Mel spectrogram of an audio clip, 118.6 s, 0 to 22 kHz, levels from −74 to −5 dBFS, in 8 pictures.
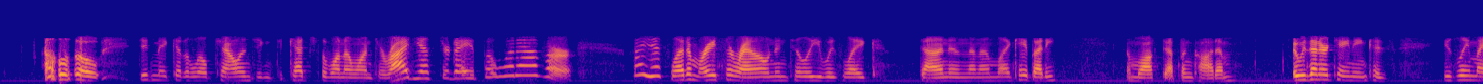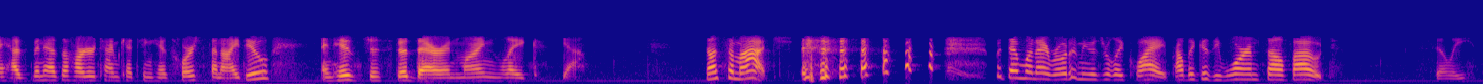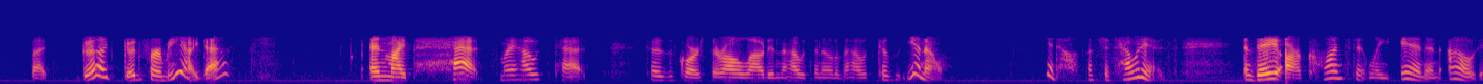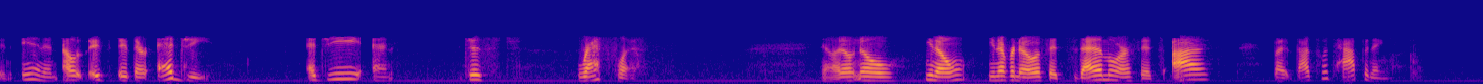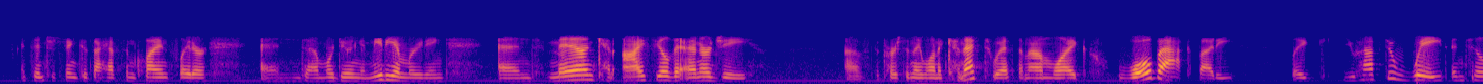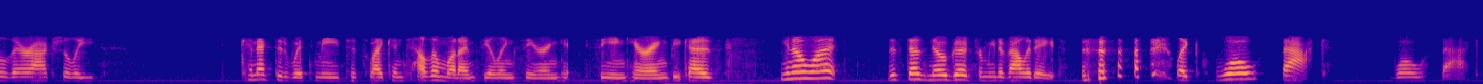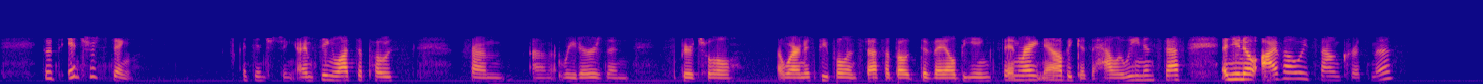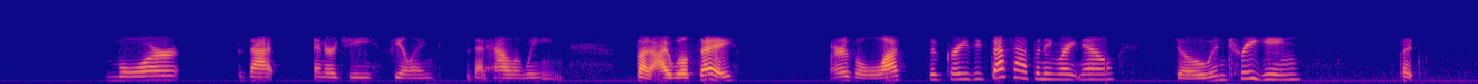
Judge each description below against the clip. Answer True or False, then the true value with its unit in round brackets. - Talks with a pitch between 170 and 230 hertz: True (190 Hz)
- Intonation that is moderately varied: False (5.7 semitones)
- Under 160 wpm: True (150 wpm)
